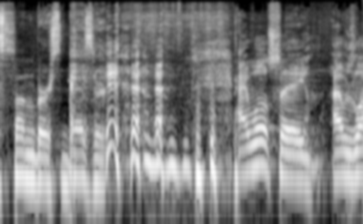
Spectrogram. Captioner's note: laughs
